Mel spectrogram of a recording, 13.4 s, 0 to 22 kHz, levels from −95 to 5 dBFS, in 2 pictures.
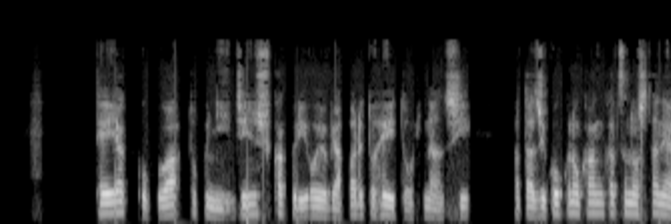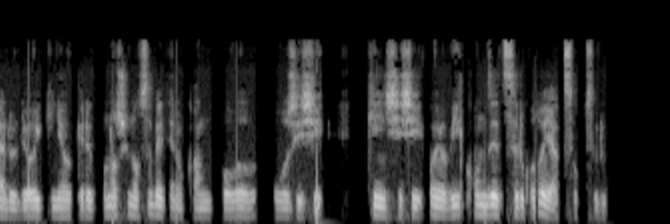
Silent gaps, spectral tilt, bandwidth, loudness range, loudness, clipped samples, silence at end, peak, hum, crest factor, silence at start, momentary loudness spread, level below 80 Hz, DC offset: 4.96-5.14 s, 7.67-7.73 s, 8.85-8.92 s, 9.29-9.44 s, 10.23-10.37 s, 12.50-12.55 s; -3.5 dB/octave; 11.5 kHz; 3 LU; -25 LUFS; under 0.1%; 0.65 s; -4 dBFS; none; 20 dB; 0.95 s; 10 LU; -62 dBFS; under 0.1%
